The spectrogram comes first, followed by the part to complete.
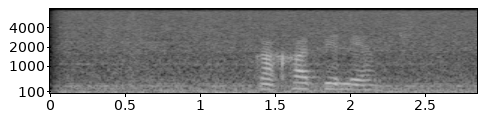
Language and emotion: Russian, neutral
